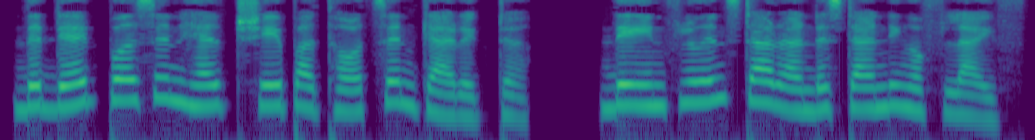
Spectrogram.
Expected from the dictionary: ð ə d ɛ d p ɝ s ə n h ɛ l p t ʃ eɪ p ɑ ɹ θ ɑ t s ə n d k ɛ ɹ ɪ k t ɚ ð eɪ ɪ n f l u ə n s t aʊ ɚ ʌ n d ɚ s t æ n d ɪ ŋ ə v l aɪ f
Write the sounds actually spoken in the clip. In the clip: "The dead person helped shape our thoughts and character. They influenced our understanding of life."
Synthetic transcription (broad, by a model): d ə d ɛ d p ɝ s ə n h ɛ l p t ʃ eɪ p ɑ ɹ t ɑ t s ə n d k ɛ ɹ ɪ k t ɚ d eɪ ɪ n f l u ə n s t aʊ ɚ ʌ n d ɚ s t æ n d ɪ ŋ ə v l aɪ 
